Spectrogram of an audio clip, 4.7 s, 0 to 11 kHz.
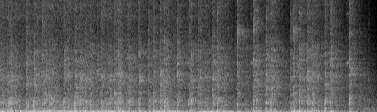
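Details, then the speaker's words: Chevy Nova with new 5.3 engine and Magic Stick 4 cam, nitrous build, first fire-up: loud choppy lope at fast idle, even firing, no metallic noises, then shut off; healthy, no fuel leaks. "It's not a big block, but that Magic Stick 4 cam, I would say, sounds pretty good."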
